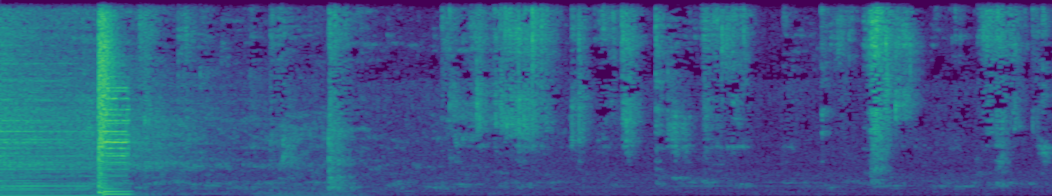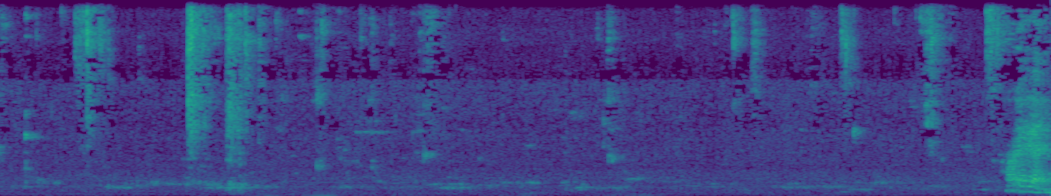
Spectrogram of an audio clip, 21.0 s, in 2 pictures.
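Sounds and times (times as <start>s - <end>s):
wet chewing mouth sounds: 4.4s - 20.5s.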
